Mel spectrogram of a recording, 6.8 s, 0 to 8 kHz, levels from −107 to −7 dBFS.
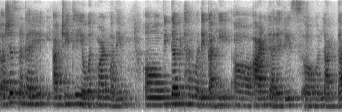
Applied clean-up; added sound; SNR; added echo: none; none; none; none.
